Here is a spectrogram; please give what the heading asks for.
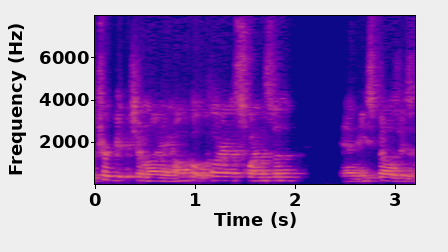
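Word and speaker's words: Svendsen: the spelling to S-W-E-N-S-E-N, because in Denmark, where my grandfather came from, for some reason, the V is a W and the D is silent, so that's Swenson.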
